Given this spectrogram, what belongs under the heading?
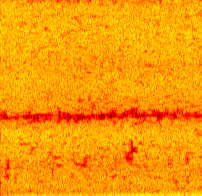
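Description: Ocean surf near pontoon and banana boat rides, a steady broadband wash of waves and wind rumble that holds at a constant level throughout, with no voices.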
